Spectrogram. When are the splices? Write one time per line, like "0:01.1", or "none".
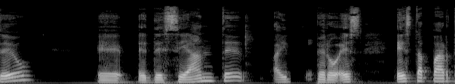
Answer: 0:01.3
0:02.9

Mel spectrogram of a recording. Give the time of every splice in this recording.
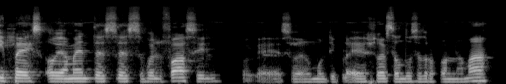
0:01.2
0:03.9

